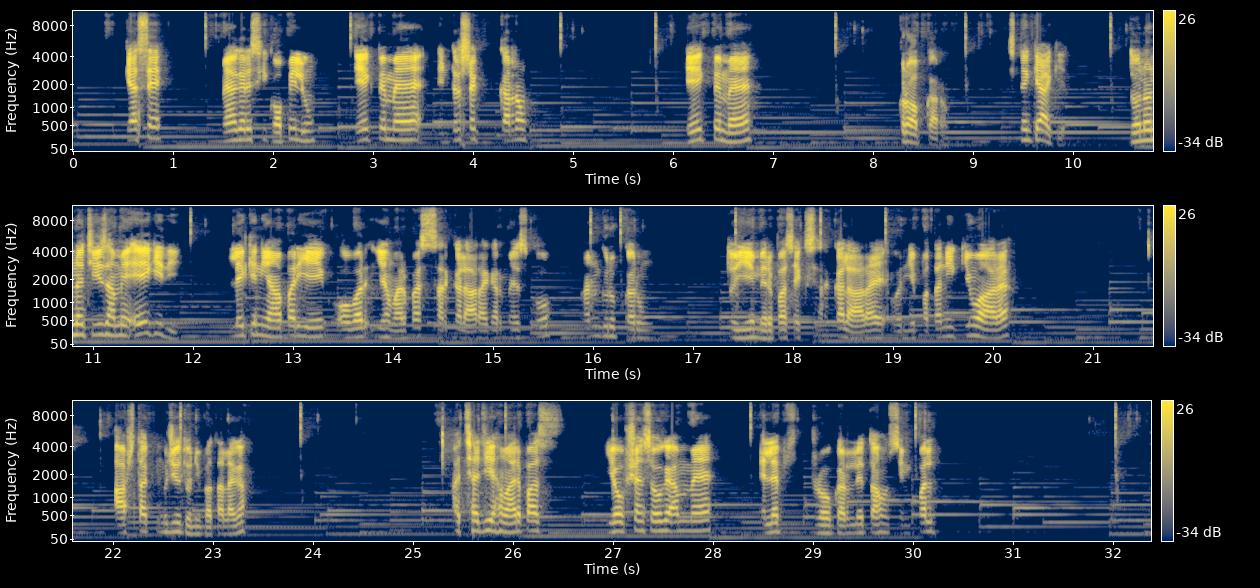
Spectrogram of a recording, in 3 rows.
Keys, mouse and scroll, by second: 0.0 ctrl+z, 1.2-11.9 alt+drag, 15.0 right click, 15.9 click, 20.5 ctrl+z, 25.8-27.3 drag, 27.3 l, 28.3 shift+click, 29.3 v, 30.0 alt+click, 31.0 alt+Caps_Lock, 31.9 click.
